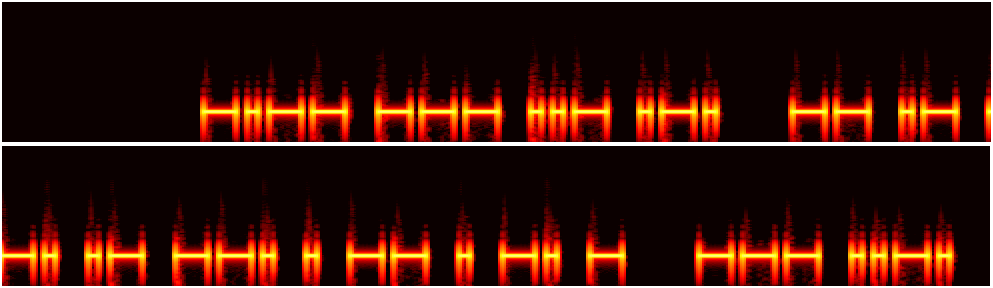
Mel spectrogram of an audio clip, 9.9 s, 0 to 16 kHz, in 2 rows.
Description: Morse code, heard as a keyed tone, about 22 wpm, 700 Hz. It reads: YOUR MANAGEMENT OF
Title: Sentences from Top 1000 Words - Review Part 4 - 22wpm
